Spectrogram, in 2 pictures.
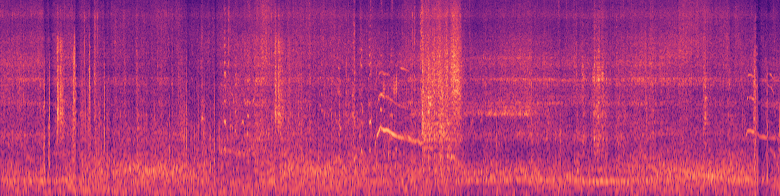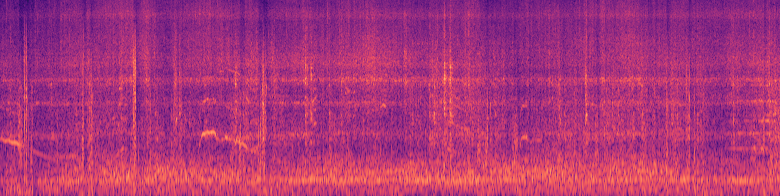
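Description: Bolliger & Mabillard hyper coaster train running its course at speed: a steady roar of wheels on steel track mixed with wind blasting the microphone. A few brief falling shouts from riders cut through about a quarter, half and two-thirds of the way in.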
